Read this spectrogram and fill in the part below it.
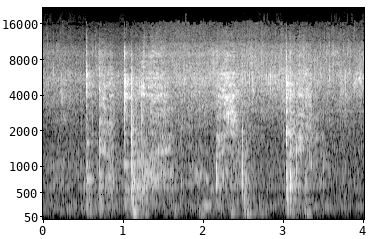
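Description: Mushrooms sauté in a hot pan, a close, continuous sizzle punctuated by a few sharp scrapes and tosses of a spatula.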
